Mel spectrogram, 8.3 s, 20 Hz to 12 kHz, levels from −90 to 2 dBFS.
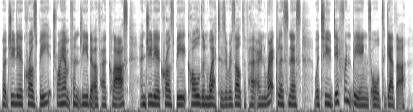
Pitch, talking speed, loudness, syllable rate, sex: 180 Hz, 190 wpm, -18 LUFS, 5.5 syllables/s, female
